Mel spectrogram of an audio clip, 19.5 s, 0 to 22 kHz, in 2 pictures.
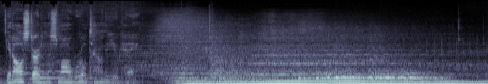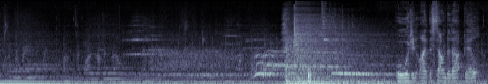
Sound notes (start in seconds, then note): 3.1 dark music; 6.2 owl howling; 14.7 glass bowl shatters; 14.7 spooky distant yelling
